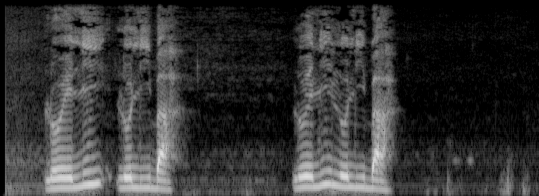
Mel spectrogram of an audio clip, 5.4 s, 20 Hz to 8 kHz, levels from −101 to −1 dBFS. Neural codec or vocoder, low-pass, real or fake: none; 7.2 kHz; real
